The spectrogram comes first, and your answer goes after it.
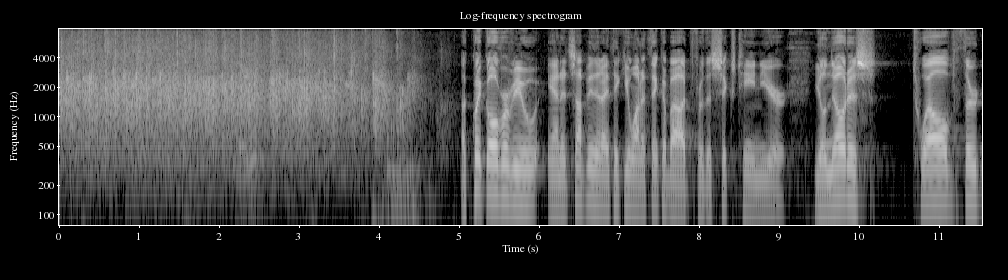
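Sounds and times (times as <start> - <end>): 
audience applause: 0.0 - 4.8
speech: 5.0 - 11.5.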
